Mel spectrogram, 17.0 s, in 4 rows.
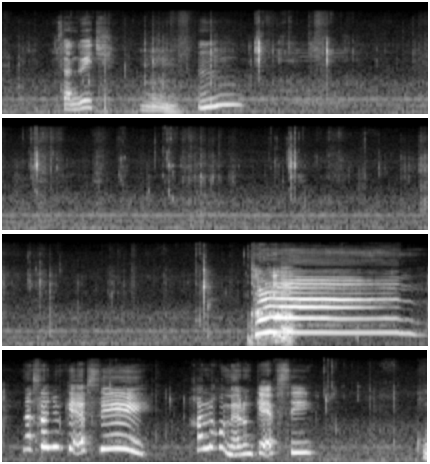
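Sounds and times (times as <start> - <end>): quiet chewing: 0.0 - 11.0, 15.9 - 16.8
faint steady hum: 0.0 - 17.0
sharp crunches of crispy food: 2.4 - 11.6.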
